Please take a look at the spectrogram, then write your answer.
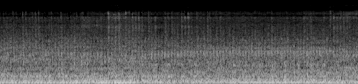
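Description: A farm tractor engine running at about 2,400 RPM during land preparation, a loud, steady, close-up diesel drone with constant low rumble and vibration throughout.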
